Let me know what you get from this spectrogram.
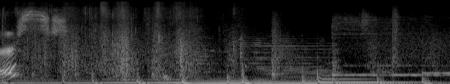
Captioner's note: shower liner crunching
